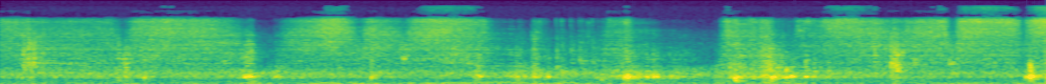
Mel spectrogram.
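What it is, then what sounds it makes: Metal shortbread tin being rubbed. Gloved fingertips rub and stroke the plain metal base of a large, flat, rectangular tin-plate shortbread tin, hollow and full of shortbread, lying upside down on tissue paper. The result is a soft, steady, bright hiss of rubbing with faint scratchy swells and small bumps, quiet throughout with little low end.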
